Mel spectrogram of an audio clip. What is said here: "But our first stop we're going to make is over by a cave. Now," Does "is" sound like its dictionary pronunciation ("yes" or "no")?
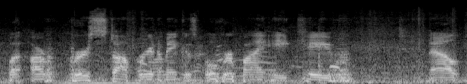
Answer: no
